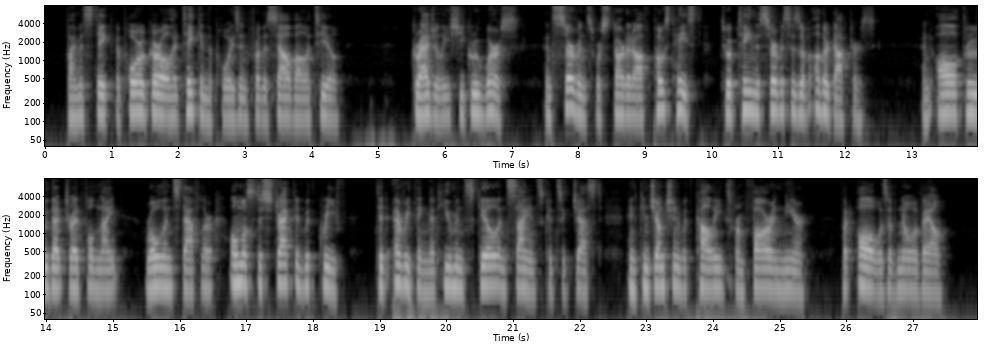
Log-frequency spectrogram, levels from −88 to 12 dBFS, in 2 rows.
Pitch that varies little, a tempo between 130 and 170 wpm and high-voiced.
No: narrow, 2.2 semitones; average, 140 wpm; low, 135 Hz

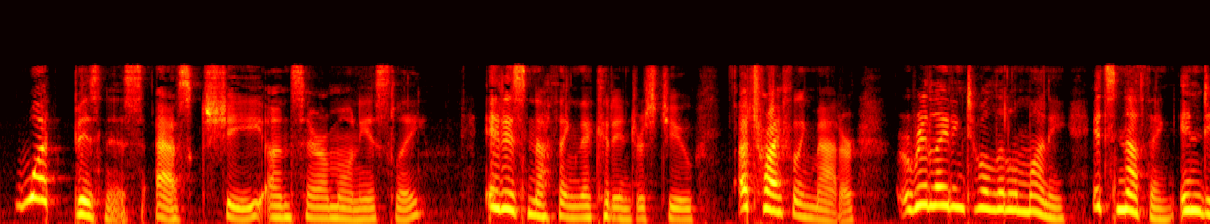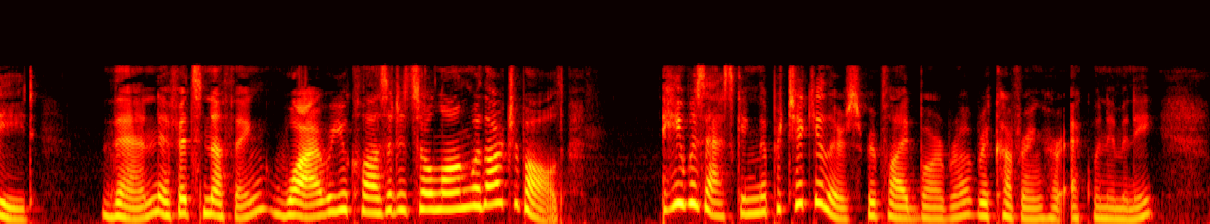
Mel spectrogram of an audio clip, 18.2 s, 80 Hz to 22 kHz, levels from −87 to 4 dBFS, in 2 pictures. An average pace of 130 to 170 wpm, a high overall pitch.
Yes: average, 150 wpm; high, 195 Hz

